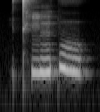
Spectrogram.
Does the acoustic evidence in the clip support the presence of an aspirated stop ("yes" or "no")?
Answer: yes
